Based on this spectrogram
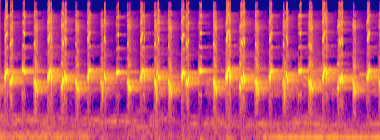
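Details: Fast, unbroken sooty-headed bulbul song used as a lure to get a quiet bulbul singing again: crisp bubbly chirps with upward and downward slurs, nearly four per second, over an intermittent low hum.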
